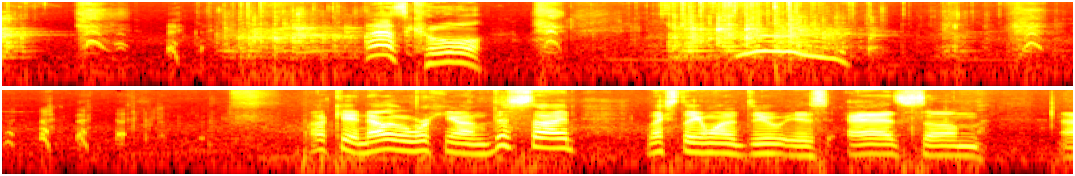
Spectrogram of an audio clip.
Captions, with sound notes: (laughs) That's cool. (laughs) Okay. Now we're working on this side. The next thing you want to do is add some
